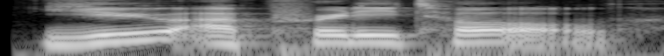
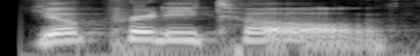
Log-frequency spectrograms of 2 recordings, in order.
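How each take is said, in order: First: The words are said in full, uncontracted. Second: The words are squeezed into one contracted syllable.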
